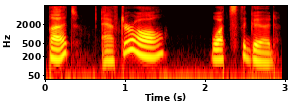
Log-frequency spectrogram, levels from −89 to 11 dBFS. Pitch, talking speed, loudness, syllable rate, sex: 195 Hz, 120 wpm, -17 LUFS, 3.3 syllables/s, female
